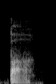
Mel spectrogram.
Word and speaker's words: pas: have to put this pas. Okay, so first ne, then the verb, and after that, pas. Okay, we write it PAS, okay, but as usual, final S is not pronounced, so it's pas.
